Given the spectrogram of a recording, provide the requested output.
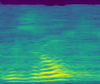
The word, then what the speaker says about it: ISRO: common expansion of ISRO isro is Indian space Indian Space Research Organization. It is Indian Space Research Organization. We pronounce it as ISRO and it was asked in October 2012.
